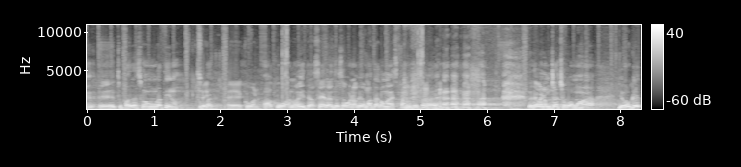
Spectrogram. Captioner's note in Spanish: risas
